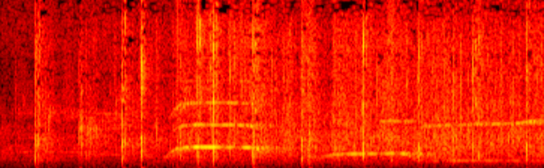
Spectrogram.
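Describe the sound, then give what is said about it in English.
An audience claps in sparse, irregular bursts. The claps stay fairly faint, with no steady rhythm. “But sir, stop clapping.”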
